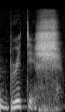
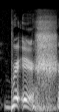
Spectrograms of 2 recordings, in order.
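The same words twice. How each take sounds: First: The T in the middle is clearly pronounced. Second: The T in the middle is dropped.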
